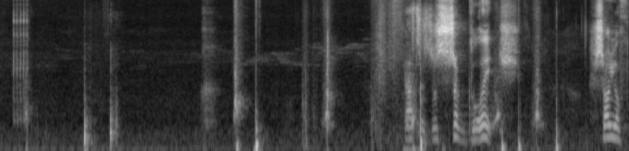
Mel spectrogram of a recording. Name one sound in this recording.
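A pickaxe taps repeatedly against blocks.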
